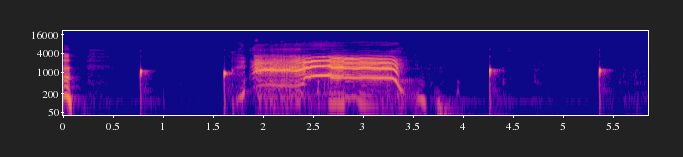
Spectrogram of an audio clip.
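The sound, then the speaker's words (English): A loud, sustained human scream lasting about a second and a half, strained and wavering. A few sharp, isolated clicks come before and after it. “That was a human scream.”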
